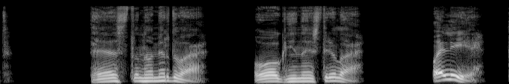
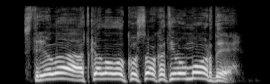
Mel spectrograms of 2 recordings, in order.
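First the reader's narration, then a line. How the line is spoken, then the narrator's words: Shouting while running. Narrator (Russian): крикнул, подбегая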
